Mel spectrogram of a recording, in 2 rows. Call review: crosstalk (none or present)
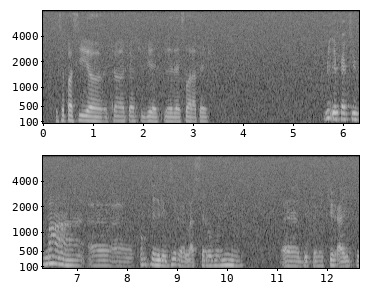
none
